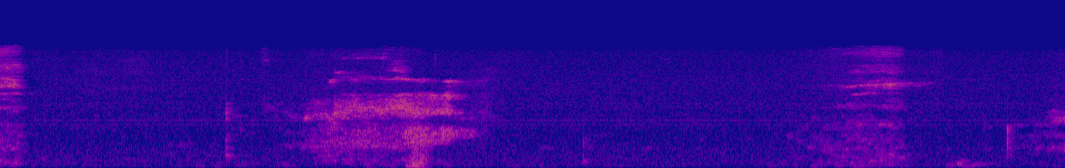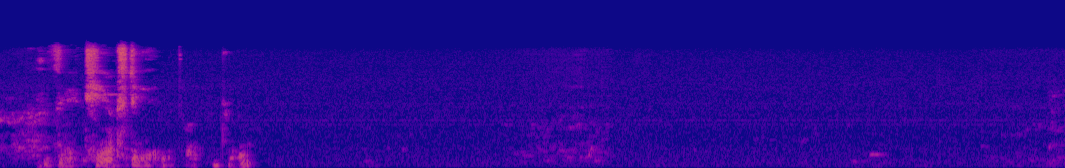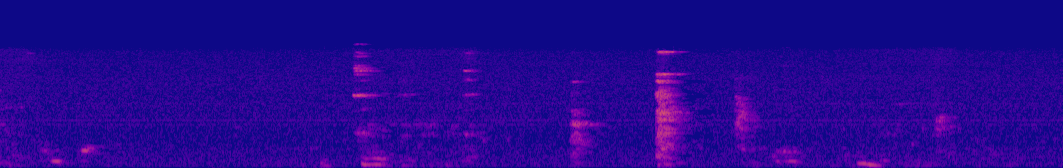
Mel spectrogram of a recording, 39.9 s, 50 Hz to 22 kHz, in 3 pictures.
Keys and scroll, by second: 20.1-25.8 typing, 20.3 Return, 28.5-32.0 typing, 35.6 Tab, 39.3-39.9 typing.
